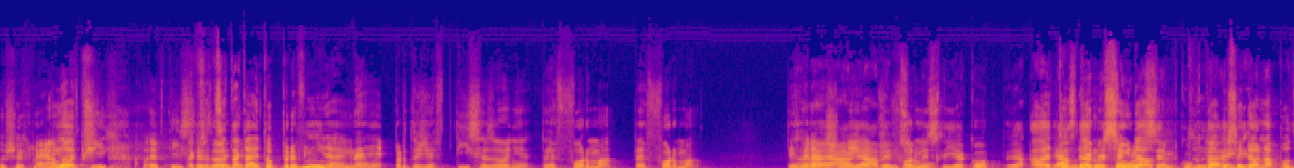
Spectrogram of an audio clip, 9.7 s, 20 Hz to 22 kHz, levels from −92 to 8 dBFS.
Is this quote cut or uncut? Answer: cut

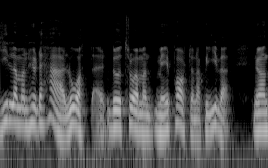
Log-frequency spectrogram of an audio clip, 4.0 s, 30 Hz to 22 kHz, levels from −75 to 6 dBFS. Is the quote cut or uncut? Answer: cut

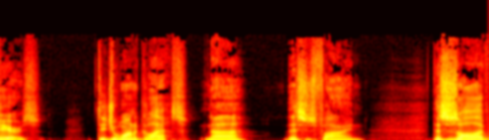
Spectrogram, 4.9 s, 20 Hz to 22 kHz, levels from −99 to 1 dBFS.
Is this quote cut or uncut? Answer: uncut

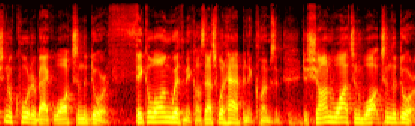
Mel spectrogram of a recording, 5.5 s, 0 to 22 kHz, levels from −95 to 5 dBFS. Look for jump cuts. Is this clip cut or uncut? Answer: uncut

